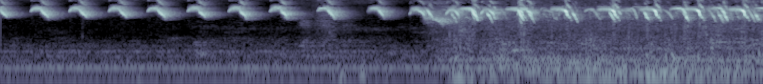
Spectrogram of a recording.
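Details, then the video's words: Baby chick calls: regular descending peeps about twice a second, then from midway a faster, busier run of overlapping high chirps over a rising rustle. "Baby Chicks Sound Effect"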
